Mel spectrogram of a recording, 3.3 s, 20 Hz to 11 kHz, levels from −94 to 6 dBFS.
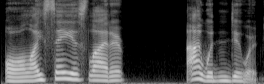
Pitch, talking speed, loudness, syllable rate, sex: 180 Hz, 165 wpm, -18 LUFS, 4.2 syllables/s, female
